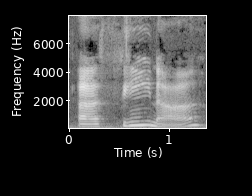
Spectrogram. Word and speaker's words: Athena: Greek in Greek Athena Athena with the emphasis on the middle syllable is the word for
